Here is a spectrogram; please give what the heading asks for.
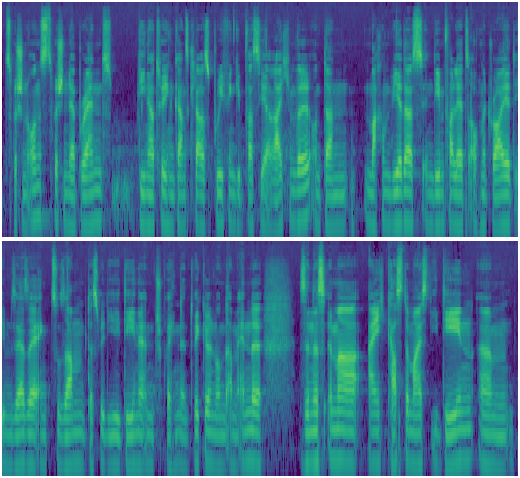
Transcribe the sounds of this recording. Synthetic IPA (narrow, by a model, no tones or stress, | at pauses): t͡sv̥ɪʃn̩ʔʊ̰nst͡sv̥ɪʃn̩deːɐbʁɛntd̥iːnatʰyːɐlɪçn̩ɡant͡skʰl̥aːʁəsb̥ʁiːfɪŋɡiːp̚tv̥asz̥ḭːɛ̰ɐʁ̞aɪçn̩vɪlʊ̰nt̚d̥anmaχn̩viːɐdasɪndeːmfaləjɛt͡sta̰ʊxmɪtʁaɪətʔḛːbm̩zeːɐzeːɐʔɛ̰ŋt͡suzamənd̥asv̥iːɐdiːideːənɛ̰ntʃpʁ̥ɛçn̩tɛntv̥ɪkl̩nʊnta̰mʔɛ̰ndəzɪntɛsʔɪmɐʔaɪɡŋlɪçkʰastəmaɪstideːənʔɛːm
